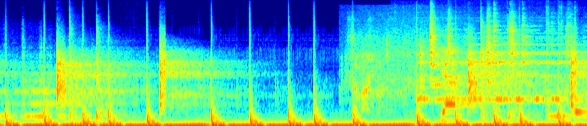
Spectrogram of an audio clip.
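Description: A dub music track played from a newly received dub plate, with deep, steady bass under sharp, regularly spaced percussive hits. Bright, hissy layers and sustained tones thicken the mix in the second half. No one speaks.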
